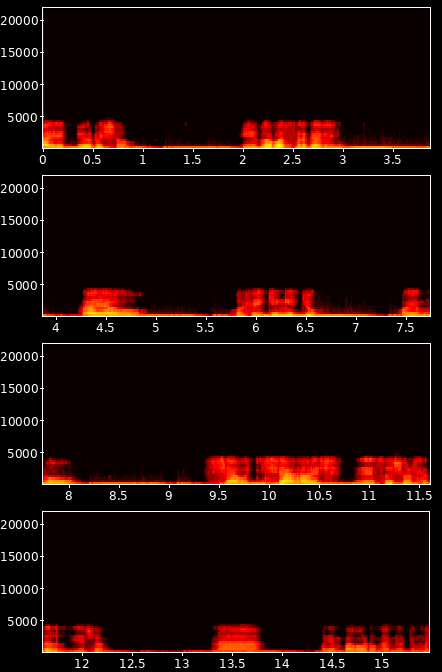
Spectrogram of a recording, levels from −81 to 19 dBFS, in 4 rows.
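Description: From the start, the speech carries heavy Opus voice compression. Nothing survives above about 4.3 kHz, so it sounds narrowband and muffled. The SILK coder spends few bits on the excitation, which fits a rate near 8 kbps. Voices turn hoarse and faintly robotic.

At 11.75 s the level drops abruptly by about 12 dB and stays down to the end. Voice and background noise fall together in a single step. This is a sudden gain jump, likely from a gain change applied with no ramp.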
